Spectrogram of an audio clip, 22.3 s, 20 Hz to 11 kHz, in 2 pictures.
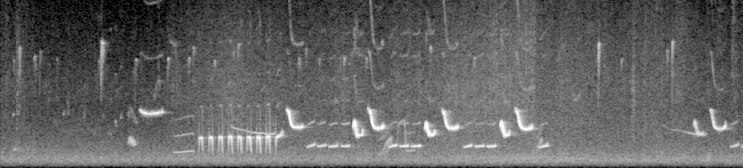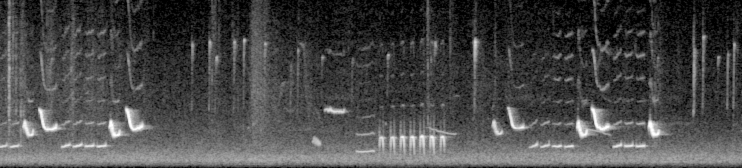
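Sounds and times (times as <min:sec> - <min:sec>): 
Peruvian wren song: 0:01.5 - 0:08.3, 0:10.0 - 0:13.4, 0:15.8 - 0:21.1.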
